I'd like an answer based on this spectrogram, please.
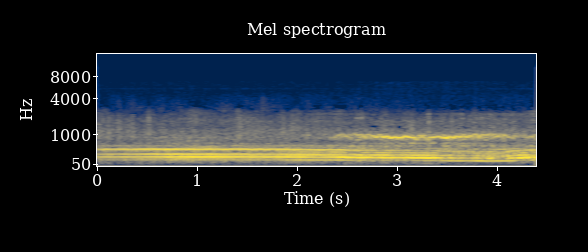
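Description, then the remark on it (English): A police car's engine roars steadily at high speed, doing 70, while tires squeal in sustained, rising whines over the loud, continuous motor drone; no voices are heard. “Sure, this cop's buggy can travel.”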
